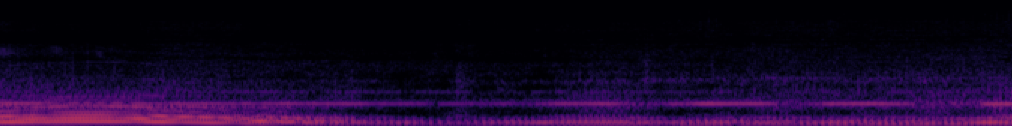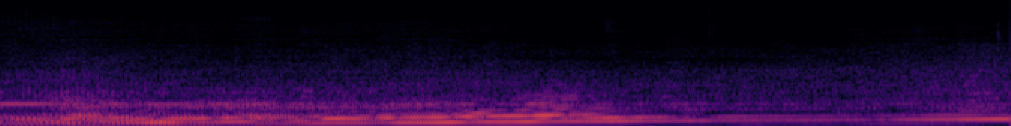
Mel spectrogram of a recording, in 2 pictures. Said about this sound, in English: It sounds like a hot hatchback. Yeah, that sounds a lot like a gasoline-powered engine. Holy shit. Even the race car driver thinks it had a normal engine.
